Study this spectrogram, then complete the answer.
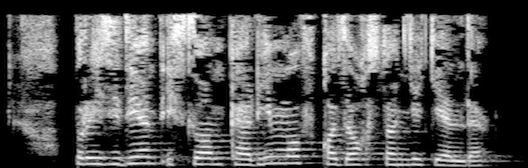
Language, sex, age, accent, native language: Uzbek, female, 12-17, Xorazm, Uzbek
